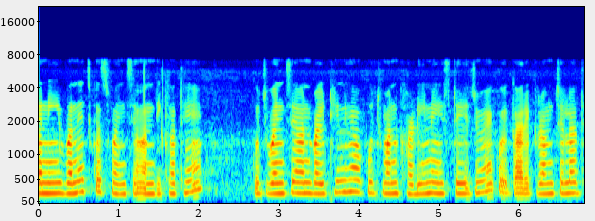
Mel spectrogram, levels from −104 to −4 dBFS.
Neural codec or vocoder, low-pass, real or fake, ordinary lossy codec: none; 7.2 kHz; real; none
